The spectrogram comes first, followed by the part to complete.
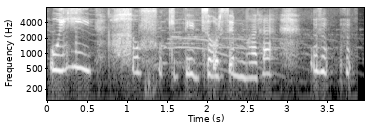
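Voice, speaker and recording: A woman's voice: very high voice, steady tone, moderate pace, background noise. A woman voicing a cheeky teenage younger brother who whines and pleads, in a fan-dub drama. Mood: pleading. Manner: pleading, playful, complaining.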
